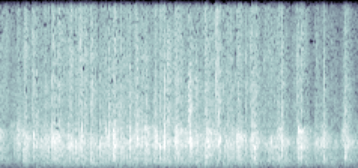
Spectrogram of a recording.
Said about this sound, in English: One more round of applause for our students.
